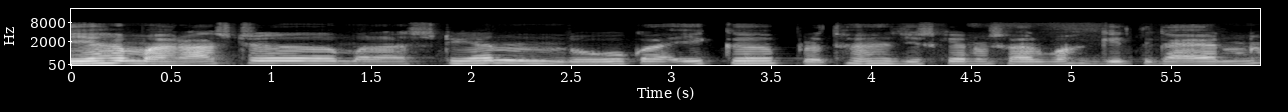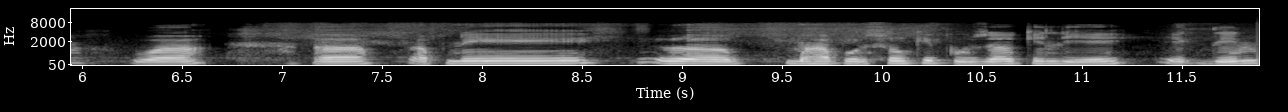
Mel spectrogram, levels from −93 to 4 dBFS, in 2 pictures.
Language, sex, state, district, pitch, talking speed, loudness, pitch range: Hindi, male, Chhattisgarh, Bilaspur, 150 Hz, 115 wpm, -22 LUFS, 140-165 Hz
